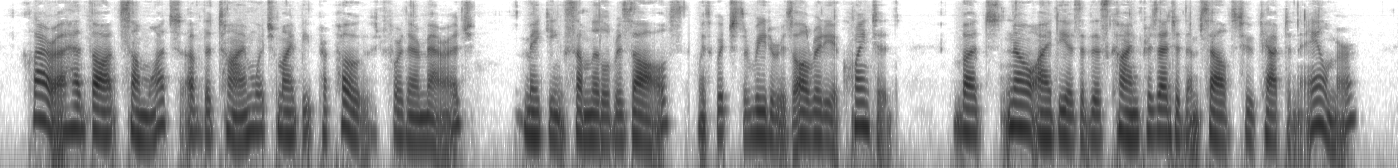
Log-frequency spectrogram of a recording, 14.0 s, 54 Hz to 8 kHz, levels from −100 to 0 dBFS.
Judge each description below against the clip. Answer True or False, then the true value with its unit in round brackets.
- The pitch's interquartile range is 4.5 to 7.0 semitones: False (3.4 semitones)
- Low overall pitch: False (145 Hz)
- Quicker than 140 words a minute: True (155 wpm)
